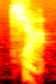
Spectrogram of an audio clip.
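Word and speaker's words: きゃ: together, blend them together, the ya sound sort of kicks out the vowel sound from the previous syllable. Therefore, the E sound in ki has been taken over by the ya. Pronouncing this then, we have a single syllable now, not two syllables. This is kya, kya.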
